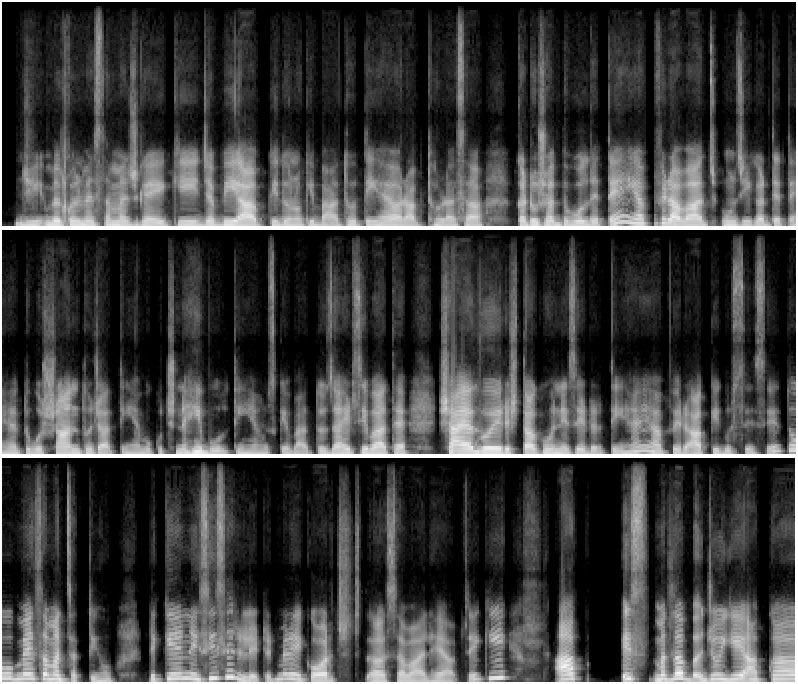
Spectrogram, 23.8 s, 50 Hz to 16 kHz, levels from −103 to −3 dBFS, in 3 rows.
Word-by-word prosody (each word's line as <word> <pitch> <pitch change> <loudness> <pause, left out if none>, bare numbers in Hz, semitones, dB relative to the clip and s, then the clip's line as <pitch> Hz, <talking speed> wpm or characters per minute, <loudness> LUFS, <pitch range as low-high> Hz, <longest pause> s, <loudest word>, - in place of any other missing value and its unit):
जी, 220 -2 -3
बिल्कुल 245 0 +3
मैं 240 - +1
समझ 220 -1 -1
गई 205 -1 0
कि 215 -1 -1
जब 215 -2 0
भी 235 +2 +3
आपकी 205 +2 +2
दोनों 200 -2 -3
की 215 +3 -5
बात 175 +1 -6
होती 215 +2 -4
है 230 0 -1
और 195 -3 0
आप 175 -1 -3
थोड़ा-सा 190 0 -3 0.4
कटू 230 +3 +2
शब्द 240 -3 -1
बोल 220 -1 0
देते 200 +6 -2
हैं 390 +6 0
या 300 -4 +3 0.2
फ़िर 300 -1 +2
आवाज़ 220 -3 +4
ऊँची 220 0 -3
कर 205 -1 -2
देते 185 0 -6
हैं। 215 +1 -6
तो 215 +1 -7
वो - - -3
शांत 220 +1 0
हो 205 - -3
जाती 180 -1 -5
हैं, 180 - -8
वो 185 - -8
कुछ - - -13
नहीं 225 +4 +4
बोलती 185 -2 -6
हैं। 175 - -8
उसके 185 +2 -10
बाद 200 - -9
तो - - -5
ज़ाहिर-सी 225 +3 -1
बात 215 -2 +1
है 220 -1 -1 0.4
शायद 265 -1 +7
वो 270 - +7
ये 265 -1 +8
रिश्ता 230 0 +2
खोने 220 -3 -2
से 215 +1 -4
डरती 185 -1 -7
हैं। 275 +9 -4
या 255 -4 -1
फ़िर 215 -3 -4
आपके 195 +1 -4
गुस्से 180 -2 -9
से। 255 - -8
तो 365 0 +1
मैं 345 +2 +3
समझ 320 -4 +4
सकती 190 -1 -8
हूँ। 175 -2 -8 0.4
लेकिन 350 +6 0
इसी 345 +3 +3
से 460 +4 +3
रिलेटेड 230 - -5
मेरा 340 +2 -1
एक 285 -6 -2
और 225 +1 +4
स - - -14 0.2
स 205 0 0 0.2
सवाल 170 -2 -2
है 180 -1 -4
आपसे 160 - -7
कि 405 +3 +3 0.6
आप 345 +3 +9 0.4
इस 340 0 +2
मतलब 305 +2 +5
जो 300 +6 -1
ये 300 0 +3
आपका 280 +2 +1
220 Hz, 210 wpm, -20 LUFS, 200-270 Hz, 0.6 s, आप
